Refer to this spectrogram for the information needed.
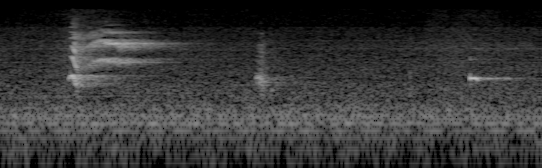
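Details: A pet talking caique, asked about tea in a cup which it calls "coffee", gives a loud, rich, harmonic squawk with a falling tail, then a brief clipped note and a short, thin whistled note.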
